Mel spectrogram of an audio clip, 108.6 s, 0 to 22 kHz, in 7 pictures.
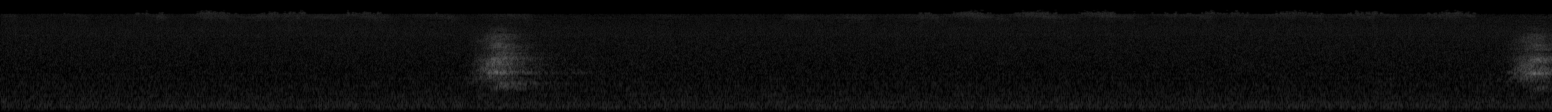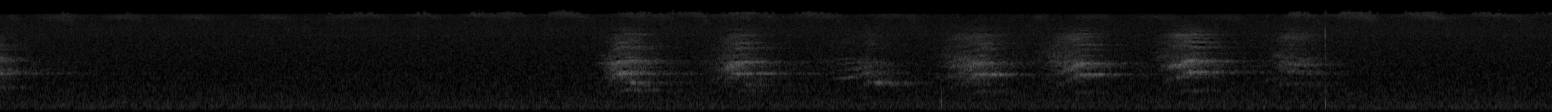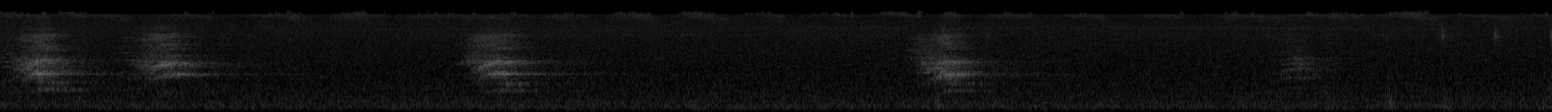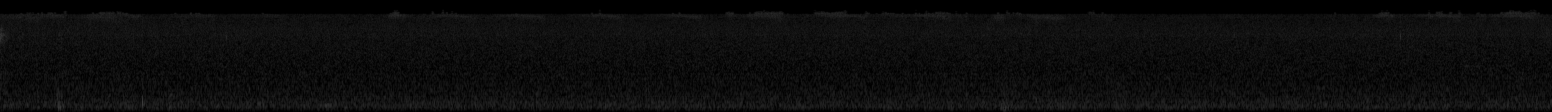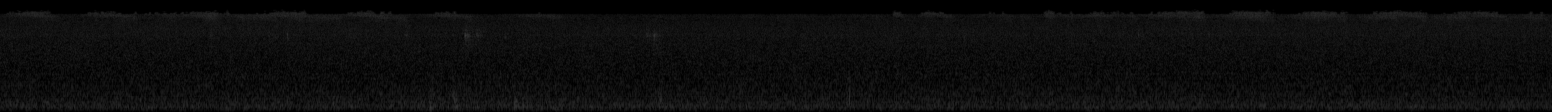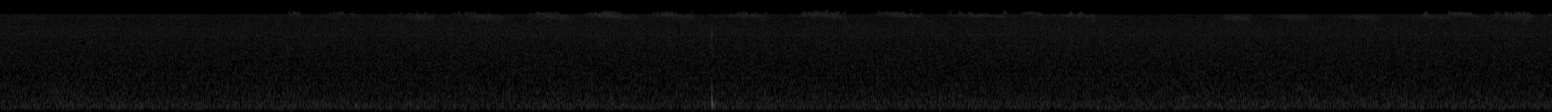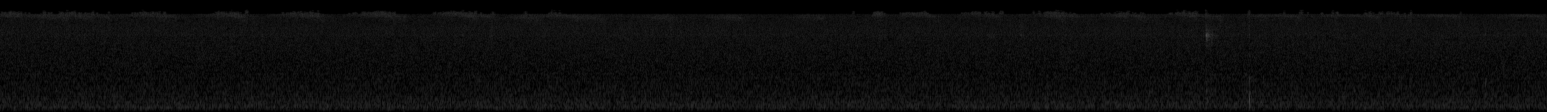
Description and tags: Red Fox barking at night in the woods. iPhone 5s. Northern California August 2016 Field Recording.
northern-california, woods, field-recording, wild-animal, forest, animal, nature, red-fox, Fox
